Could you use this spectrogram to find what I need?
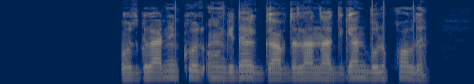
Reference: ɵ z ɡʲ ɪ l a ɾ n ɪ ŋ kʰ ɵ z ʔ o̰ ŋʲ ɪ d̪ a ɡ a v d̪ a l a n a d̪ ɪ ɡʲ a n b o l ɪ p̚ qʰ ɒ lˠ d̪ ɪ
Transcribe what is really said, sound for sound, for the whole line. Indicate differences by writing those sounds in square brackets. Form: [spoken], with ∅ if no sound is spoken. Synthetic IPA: ɵ z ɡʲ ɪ l a ɾ n ɪ ŋ kʰ ɵ z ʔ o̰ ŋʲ ɪ d̪ a ɡ a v d̪ a l a n a d̪ ɪ ɡʲ a n b o l ɪ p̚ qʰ ɒ lˠ d̪ ɪ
